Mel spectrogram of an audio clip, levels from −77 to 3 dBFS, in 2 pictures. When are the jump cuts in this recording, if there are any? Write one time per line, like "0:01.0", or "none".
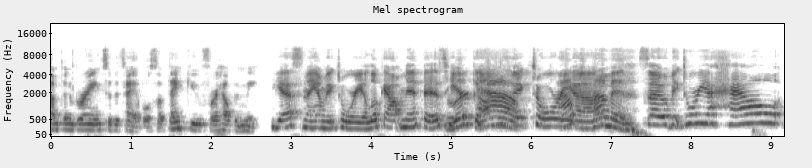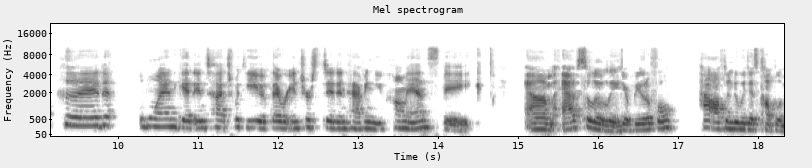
0:16.3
